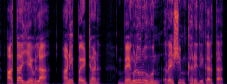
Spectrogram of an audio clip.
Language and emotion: Marathi, neutral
